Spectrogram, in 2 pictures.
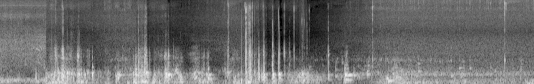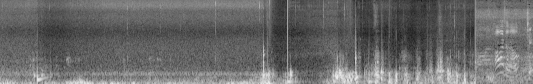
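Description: Water moving around an action camera held underwater, heard through its waterproof housing: a muffled low rumble with scattered clicks and knocks. The sound goes dull about a second in as the camera goes under.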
